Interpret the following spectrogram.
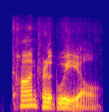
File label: "contrate wheel", American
